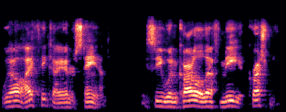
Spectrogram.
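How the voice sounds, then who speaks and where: A man acts out an effusive middle-aged novelist in a stage reading. He is theatrical and wordy, given to exclaiming, in a voice of middling pitch. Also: normal speed, darkish tone, lo-fi sound, lightly acted. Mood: reflective, enthusiastic. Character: effusive middle-aged male novelist, newly arrived from New York. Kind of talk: stage reader's theater acting.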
